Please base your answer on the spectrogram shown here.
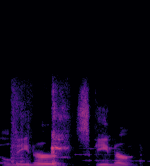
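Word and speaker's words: Lynyrd Skynyrd: their first album was called pronounced leaner skinner like they were uh that's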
